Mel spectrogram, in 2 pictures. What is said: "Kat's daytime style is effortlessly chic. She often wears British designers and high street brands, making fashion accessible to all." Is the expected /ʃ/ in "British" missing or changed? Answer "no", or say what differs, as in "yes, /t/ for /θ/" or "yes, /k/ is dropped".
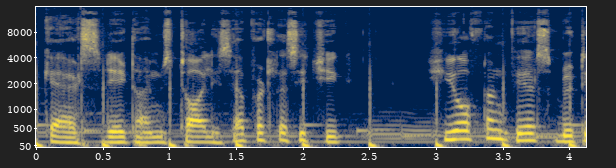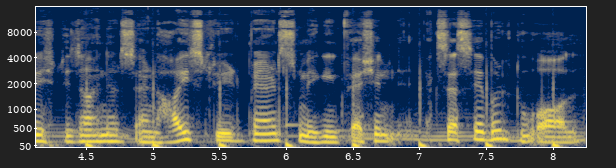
no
